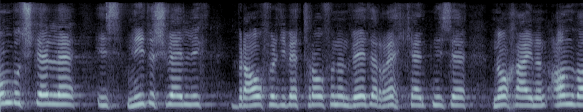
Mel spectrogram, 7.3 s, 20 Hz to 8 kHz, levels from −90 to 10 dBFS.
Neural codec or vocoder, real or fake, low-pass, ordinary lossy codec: none; real; 7.2 kHz; AAC, 32 kbps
